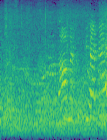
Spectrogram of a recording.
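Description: Boxing-hall crowd murmuring and talking, with a high-pitched voice calling out about a second in and again near the end.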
